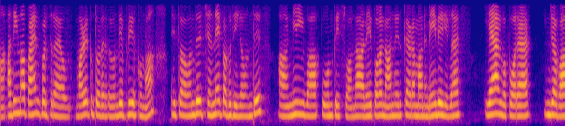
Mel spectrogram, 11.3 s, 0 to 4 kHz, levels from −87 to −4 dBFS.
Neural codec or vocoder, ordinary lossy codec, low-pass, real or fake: codec, 16 kHz, 1 kbps, FunCodec, trained on LibriTTS, 50 frames a second; none; 3.6 kHz; fake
